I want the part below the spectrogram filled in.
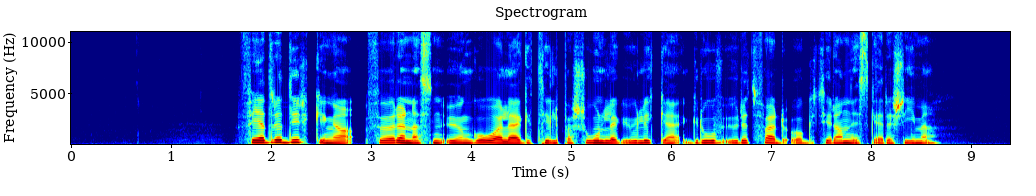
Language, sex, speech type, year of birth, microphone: Norwegian, female, read, 1987, Sennheiser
